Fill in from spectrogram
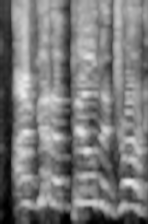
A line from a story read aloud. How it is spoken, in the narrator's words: yelling across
